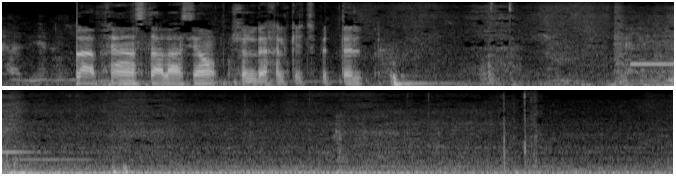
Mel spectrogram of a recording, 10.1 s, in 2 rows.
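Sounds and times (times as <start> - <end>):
car engine starting and idling: 2.7 - 10.0
two-note falling chime: 4.7 - 5.8.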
